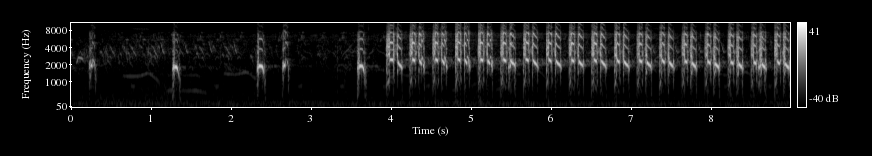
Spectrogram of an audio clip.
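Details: A lone male grey francolin starts with scattered single sharp notes, then breaks into a steady, rapid series of strident, evenly spaced ringing calls, roughly three or four per second.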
